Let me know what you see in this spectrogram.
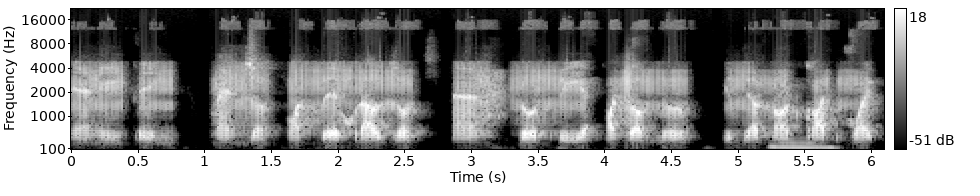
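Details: Male survivor of stage 4 vocal cord (throat) cancer since 1997, natural voice lost after surgery, about 10,000 days since; speaks using an electrolarynx device; electrolarynx speech.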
